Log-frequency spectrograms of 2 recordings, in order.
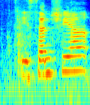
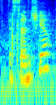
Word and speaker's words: Essentia: A1 off right there Essentia essent I think that's how you say it Essentia it's just a water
